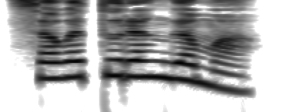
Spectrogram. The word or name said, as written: ಸವತುರಂಗಮ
